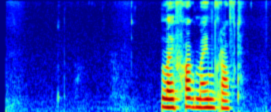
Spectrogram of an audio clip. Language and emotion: Russian, neutral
